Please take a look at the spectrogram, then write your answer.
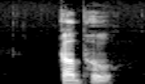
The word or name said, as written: Gobhu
